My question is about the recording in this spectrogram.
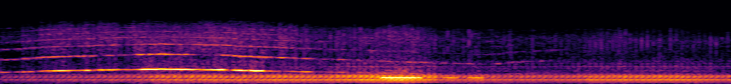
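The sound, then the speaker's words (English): A police squad car siren wails and slowly winds down in pitch over the steady rumble of an approaching engine as the car arrives at Anderson's apartment, with no voices. “Send a squad car to pick me up at Anderson's apartment and hold everybody off that Davis case till I get there.”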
